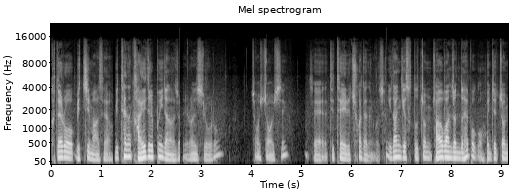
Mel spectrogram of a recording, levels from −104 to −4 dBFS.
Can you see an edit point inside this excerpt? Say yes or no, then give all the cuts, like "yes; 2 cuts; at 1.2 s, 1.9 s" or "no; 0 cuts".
yes; 2 cuts; at 2.6 s, 6.7 s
